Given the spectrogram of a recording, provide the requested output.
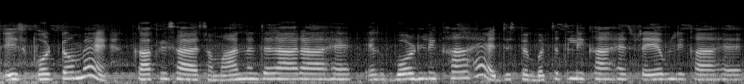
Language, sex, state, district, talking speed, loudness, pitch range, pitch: Hindi, female, Haryana, Jhajjar, 170 wpm, -16 LUFS, 225-260 Hz, 245 Hz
